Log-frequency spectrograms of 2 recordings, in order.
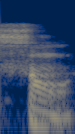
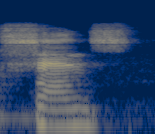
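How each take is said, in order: First: The vowel is nasal and the final s is silent. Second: The word ends with clear n and s sounds. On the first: The speaker calls it right. "It's S A berdengung, silent N S" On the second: The speaker calls it wrong. "it's not sans serif"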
